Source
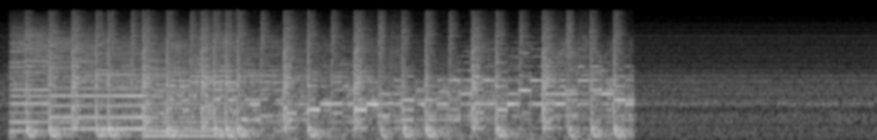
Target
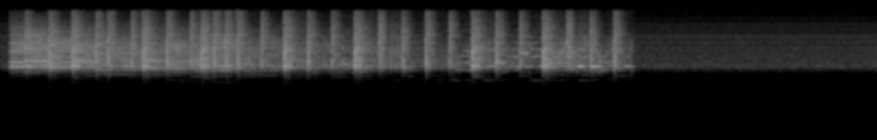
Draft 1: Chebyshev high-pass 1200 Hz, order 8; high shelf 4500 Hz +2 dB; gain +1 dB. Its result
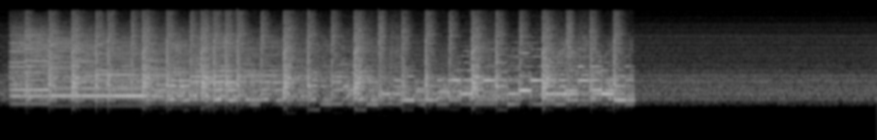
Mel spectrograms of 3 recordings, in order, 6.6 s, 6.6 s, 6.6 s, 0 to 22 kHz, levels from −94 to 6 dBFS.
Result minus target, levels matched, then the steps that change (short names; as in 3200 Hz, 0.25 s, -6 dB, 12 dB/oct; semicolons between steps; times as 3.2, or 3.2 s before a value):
4000 Hz band -6.0 dB
change: Chebyshev high-pass 3000 Hz, order 8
